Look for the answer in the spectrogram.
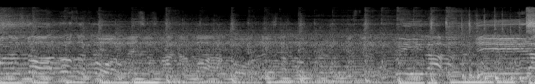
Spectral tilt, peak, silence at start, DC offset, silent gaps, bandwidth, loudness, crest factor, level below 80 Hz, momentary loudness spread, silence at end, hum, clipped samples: -4.5 dB/octave; -2 dBFS; 0 s; 0.7%; none; 15.5 kHz; -19 LUFS; 16 dB; -26 dBFS; 6 LU; 0 s; none; under 0.1%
